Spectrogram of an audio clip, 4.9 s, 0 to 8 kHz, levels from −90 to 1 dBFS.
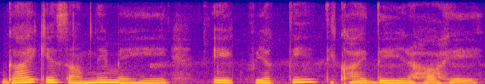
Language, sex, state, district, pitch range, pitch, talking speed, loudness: Hindi, female, Arunachal Pradesh, Papum Pare, 180-210 Hz, 190 Hz, 135 wpm, -16 LUFS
